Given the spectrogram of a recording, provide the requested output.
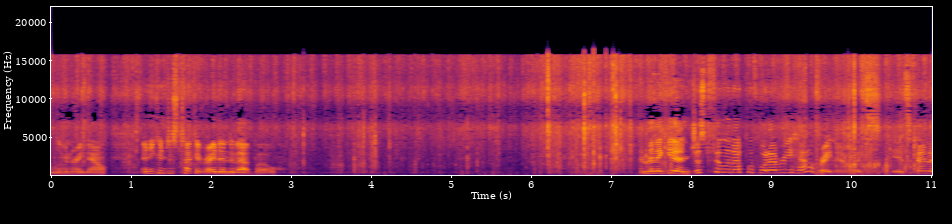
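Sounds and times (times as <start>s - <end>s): flower stems rustling: 0.0s - 11.0s
paper bag rustling: 0.0s - 11.0s.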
